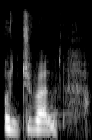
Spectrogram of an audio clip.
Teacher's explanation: त स्वयं को बदल देता है ज में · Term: व्यंजन संधि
